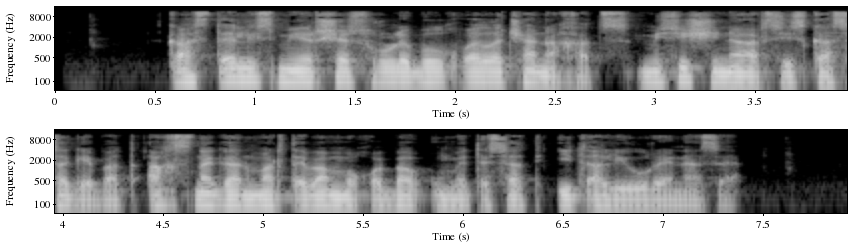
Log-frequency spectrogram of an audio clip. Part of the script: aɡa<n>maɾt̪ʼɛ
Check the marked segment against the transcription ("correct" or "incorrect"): correct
